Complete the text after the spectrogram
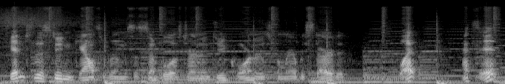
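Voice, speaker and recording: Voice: deep voice, animated, quick pace, over music. A reader playing a wary teenage schoolboy who narrates his own story in a dry, mildly sardonic way, as a visual novel dramatic reading.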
